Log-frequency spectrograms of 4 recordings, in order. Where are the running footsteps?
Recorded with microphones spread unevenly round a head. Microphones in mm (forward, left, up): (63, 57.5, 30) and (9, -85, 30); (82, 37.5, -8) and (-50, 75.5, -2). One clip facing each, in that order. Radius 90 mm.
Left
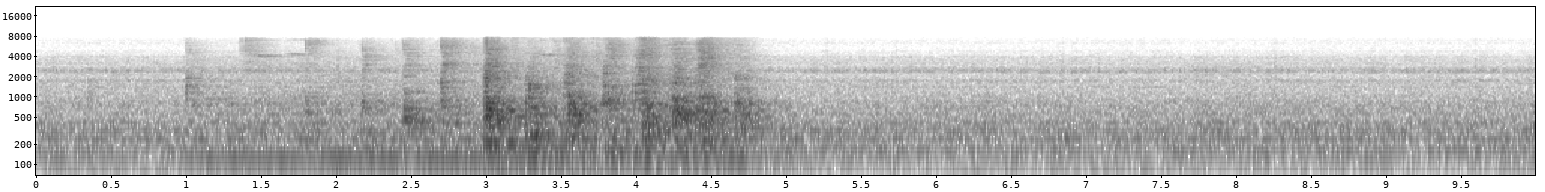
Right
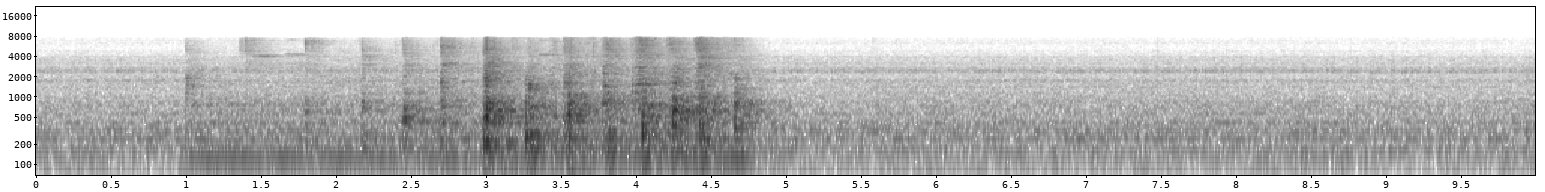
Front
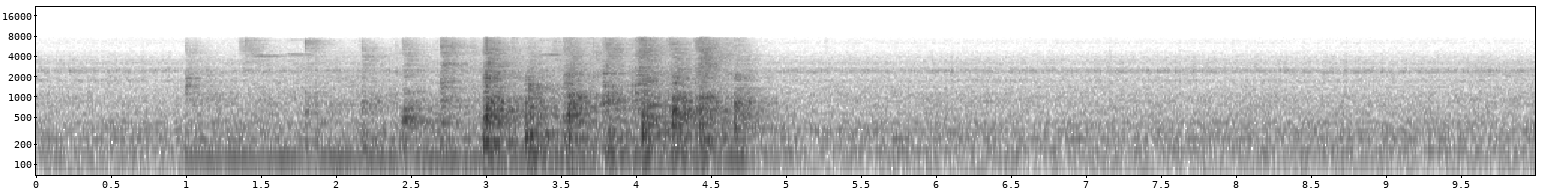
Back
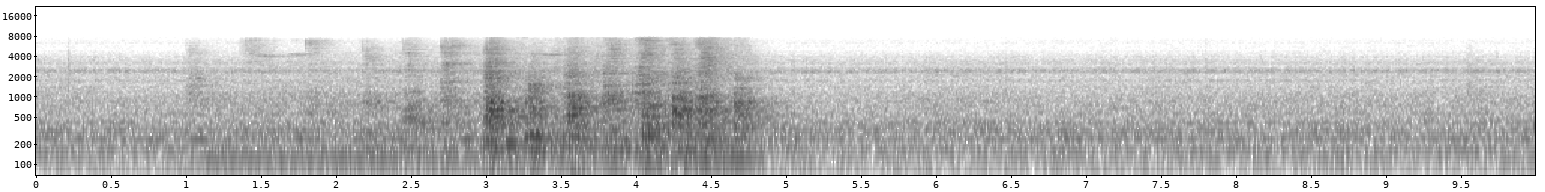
40° right, 3 m; by 4.8 s 85° right, 3 m.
